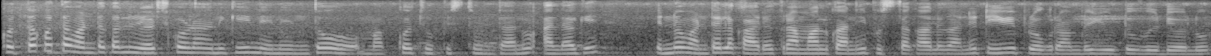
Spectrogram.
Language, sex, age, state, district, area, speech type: Telugu, female, 30-45, Telangana, Hyderabad, rural, spontaneous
